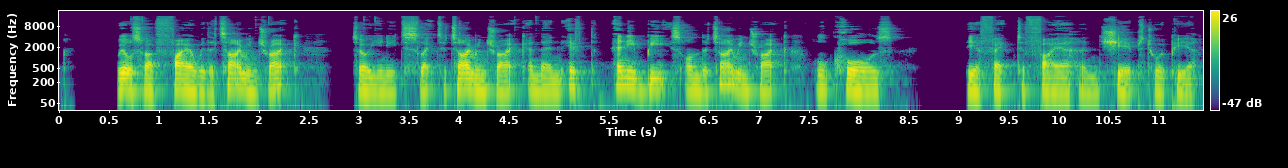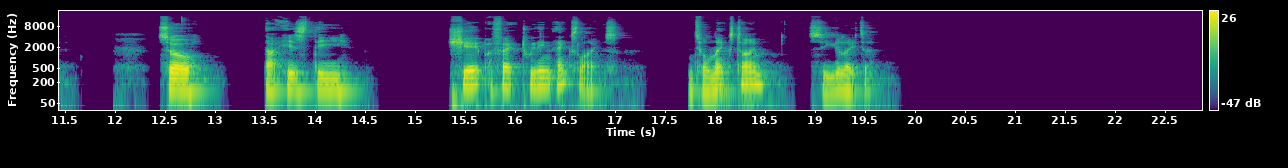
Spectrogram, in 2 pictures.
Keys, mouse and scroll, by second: 0.7 click, 1.9 click, 3.0 click, 4.5 click, 11.1-12.6 drag.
